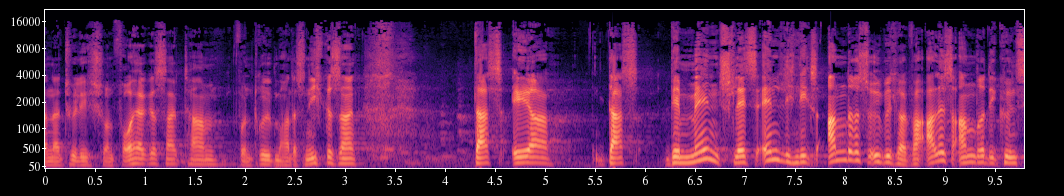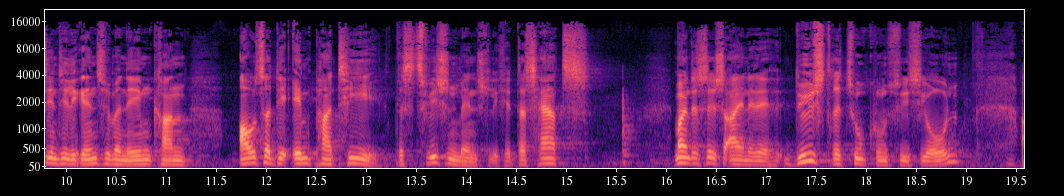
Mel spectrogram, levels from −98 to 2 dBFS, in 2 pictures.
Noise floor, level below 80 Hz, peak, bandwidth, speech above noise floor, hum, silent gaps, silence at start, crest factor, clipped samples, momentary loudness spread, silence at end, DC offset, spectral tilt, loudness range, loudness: -49 dBFS; -62 dBFS; 0 dBFS; 16.5 kHz; 26 dB; none; none; 0 s; 24 dB; under 0.1%; 13 LU; 0.1 s; under 0.1%; -3.5 dB/octave; 6 LU; -22 LUFS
